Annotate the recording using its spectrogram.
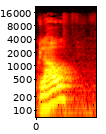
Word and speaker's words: glaw: GLAW geschrieben, wird aber ähm, als Glau ausgesprochen, bedeutet Strahlung.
